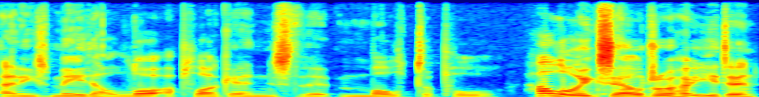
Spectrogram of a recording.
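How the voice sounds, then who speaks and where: This voice comes with a Scottish accent, in a dry, close sound with no echo, on a very clean recording with a silent background. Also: man. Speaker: livestreamer and programmer. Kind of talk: casual livestream chat. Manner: casual, chatty with fillers.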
